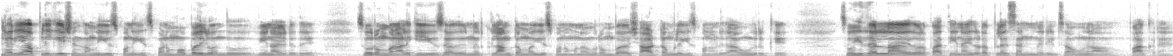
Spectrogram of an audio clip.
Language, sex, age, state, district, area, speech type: Tamil, male, 30-45, Tamil Nadu, Viluppuram, rural, spontaneous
